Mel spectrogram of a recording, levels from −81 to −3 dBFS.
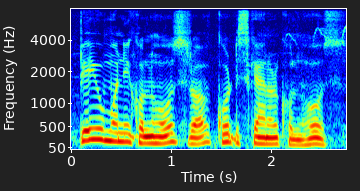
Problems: none marked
